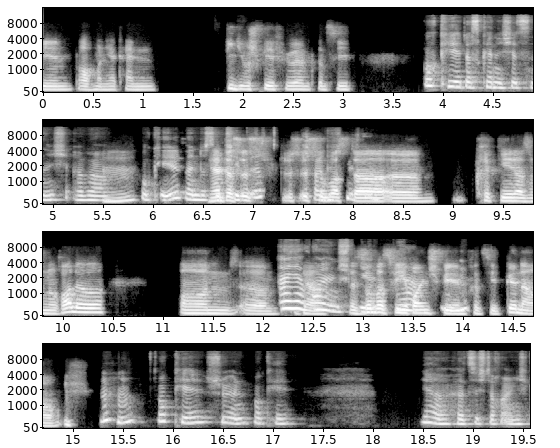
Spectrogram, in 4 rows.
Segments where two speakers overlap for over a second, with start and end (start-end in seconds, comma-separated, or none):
6.5-8.3, 12.2-14.1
